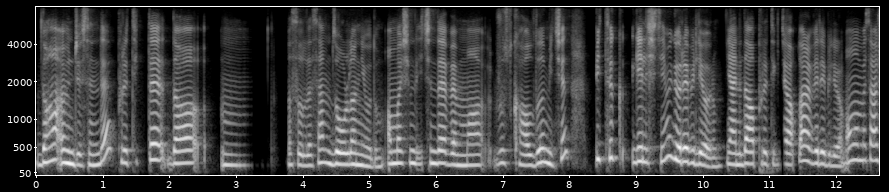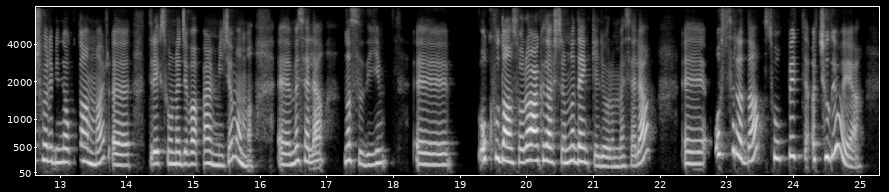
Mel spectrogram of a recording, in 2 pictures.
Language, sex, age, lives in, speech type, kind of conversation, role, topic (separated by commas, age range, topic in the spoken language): Turkish, female, 25-29, Italy, conversation, advice, user, Topluluk içinde çekingenliğimi nasıl aşarak daha rahat ve etkin katılım sağlayabilirim?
